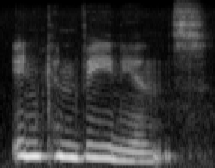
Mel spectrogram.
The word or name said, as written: inconvenience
